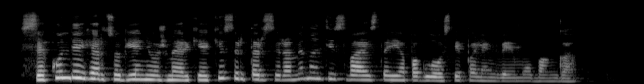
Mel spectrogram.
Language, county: Lithuanian, Marijampolė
